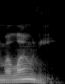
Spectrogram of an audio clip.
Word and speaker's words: Maloney: One of them is named Maloney. Rhymes with crony, right?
